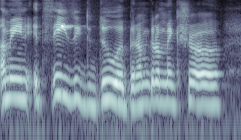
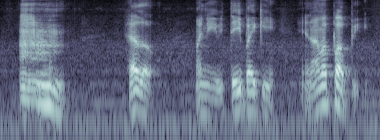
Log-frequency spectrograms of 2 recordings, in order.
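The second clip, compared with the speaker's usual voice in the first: put-on cute puppy voice, lower and quieter; 5 semitones lower, 7 dB quieter than usual. Showing viewers what the puppy character sounds like: Dave Spikey voice. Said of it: "This is what he sounds like".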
